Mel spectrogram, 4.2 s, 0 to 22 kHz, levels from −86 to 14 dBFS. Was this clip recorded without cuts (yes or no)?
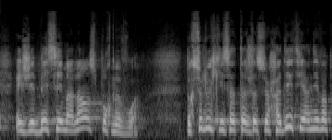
no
